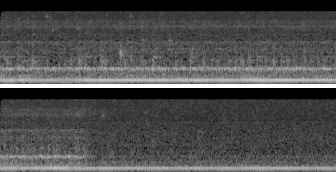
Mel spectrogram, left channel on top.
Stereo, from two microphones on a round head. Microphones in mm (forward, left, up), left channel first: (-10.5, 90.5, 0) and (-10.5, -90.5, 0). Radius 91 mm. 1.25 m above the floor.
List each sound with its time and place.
Only background noise.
